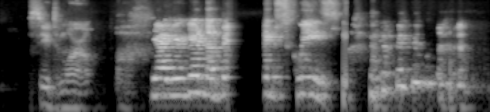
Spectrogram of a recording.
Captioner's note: laughing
